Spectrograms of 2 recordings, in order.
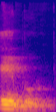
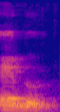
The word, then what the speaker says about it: ebu: You see, in Igbo we call it ebu. A-B-U, ebu.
